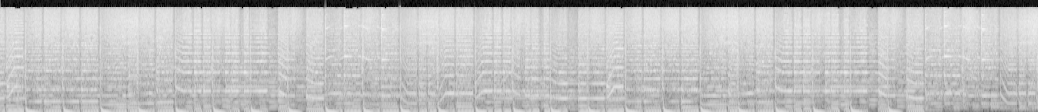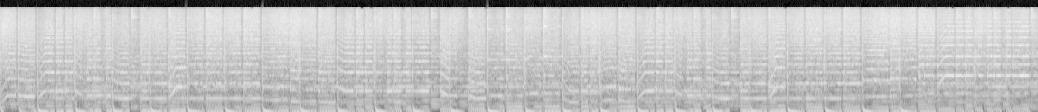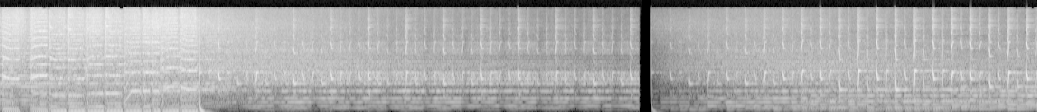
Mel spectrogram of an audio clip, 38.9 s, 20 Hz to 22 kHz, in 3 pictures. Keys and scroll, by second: 0.9 ctrl+space, 1.6 ctrl+alt+3, 3.4 ctrl+space, 5.2 ctrl+shift+], 5.6 space, 6.9 ctrl+shift+1, 7.2 ctrl+space, 10.9 ctrl+z, 11.3 ctrl+space, 14.3 ctrl+space, 15.6 ctrl+0, 16.7 ctrl+space, 24.6 ctrl+space, 26.9 ctrl+z, 27.6 ctrl+a, 30.5 ctrl+z, 30.8 ctrl+space, 31.7 ctrl+a, 33.8 ctrl+a, 36.3 ctrl+space, 38.6 ctrl+space.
